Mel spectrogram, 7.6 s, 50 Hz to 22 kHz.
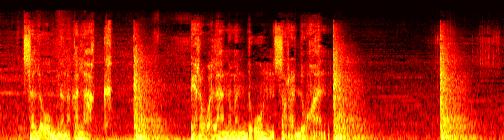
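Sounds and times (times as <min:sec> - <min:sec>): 
speech: 0:00.3 - 0:01.8, 0:03.0 - 0:05.2
heavy booming thuds against a door: 0:02.0 - 0:02.6, 0:05.0 - 0:05.7, 0:06.6 - 0:07.2.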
